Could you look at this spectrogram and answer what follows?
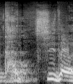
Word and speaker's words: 닫히다: 그래서 여러분이 요걸 보고 히읗을 보고 가치다 이렇게 발음을 해야 됩니다. 하나 더 해볼까요? 이렇게. 자, 갇혔어. 어디에 갇혔어요? 닫히다 해볼까요?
